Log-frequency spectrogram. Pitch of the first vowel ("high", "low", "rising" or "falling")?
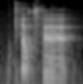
high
